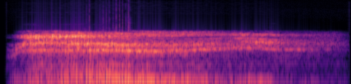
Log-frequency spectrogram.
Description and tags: Dinosaur Growl
dinosaur, jurassic, monster, growl, roar, rumble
